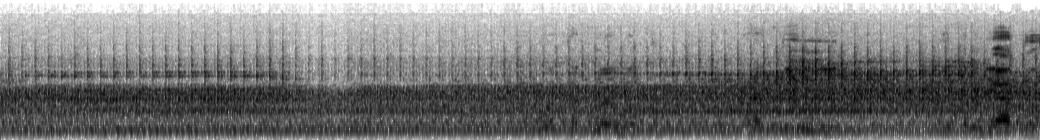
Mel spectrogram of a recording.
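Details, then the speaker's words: Perkins-replica diesel idling after a major overhaul, with a sharp, regular tapping about four a second. Valves were adjusted repeatedly, even fully tight, and pistons don't touch the valves. Valve knock traced to a weakened valve spring. "частные реплика перкинса на photonic двигатель после капремонта звук клапана регулировались несколько раз вплоть до полного зажатия но стук не уходил"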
